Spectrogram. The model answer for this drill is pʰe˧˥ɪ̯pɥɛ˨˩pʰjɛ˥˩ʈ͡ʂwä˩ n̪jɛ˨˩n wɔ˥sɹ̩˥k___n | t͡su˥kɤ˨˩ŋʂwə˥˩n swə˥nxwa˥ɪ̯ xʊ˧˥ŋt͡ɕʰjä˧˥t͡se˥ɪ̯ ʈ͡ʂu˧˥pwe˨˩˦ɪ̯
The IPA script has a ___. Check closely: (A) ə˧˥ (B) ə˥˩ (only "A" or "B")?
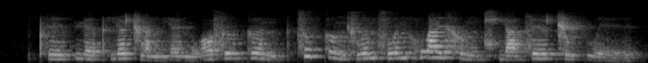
B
